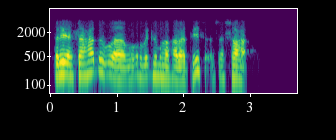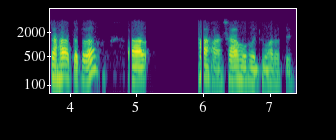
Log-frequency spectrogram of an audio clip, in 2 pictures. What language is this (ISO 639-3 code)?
san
